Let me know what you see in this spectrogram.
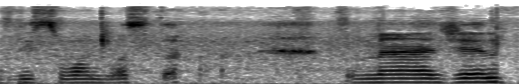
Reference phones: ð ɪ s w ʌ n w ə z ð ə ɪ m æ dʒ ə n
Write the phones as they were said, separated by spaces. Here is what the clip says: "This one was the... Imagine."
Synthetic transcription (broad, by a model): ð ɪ s w ʌ n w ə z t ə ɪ m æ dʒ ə n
